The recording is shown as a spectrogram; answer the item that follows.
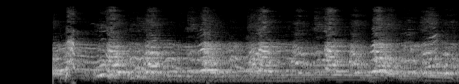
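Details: Dogs on high alert at a countryside retreat, barking steadily after a brief silence: loud, ringing, slightly howling barks repeated about twice a second, overlapping voices with a drawn-out tone between them.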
